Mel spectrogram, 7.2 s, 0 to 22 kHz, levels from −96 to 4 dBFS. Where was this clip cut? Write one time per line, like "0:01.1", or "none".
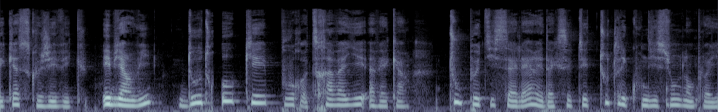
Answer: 0:02.1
